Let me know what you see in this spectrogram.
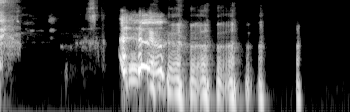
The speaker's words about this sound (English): I was trying to go past it because I've never made that sound off a cough, but I was like, "Hey, it's a fluke.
